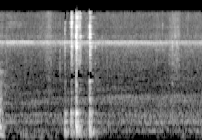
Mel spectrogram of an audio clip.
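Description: Honeybees buzzing around a hive entrance, with a thin steady high-pitched tone behind them. A short, louder scuffing rustle comes a little under a second in.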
